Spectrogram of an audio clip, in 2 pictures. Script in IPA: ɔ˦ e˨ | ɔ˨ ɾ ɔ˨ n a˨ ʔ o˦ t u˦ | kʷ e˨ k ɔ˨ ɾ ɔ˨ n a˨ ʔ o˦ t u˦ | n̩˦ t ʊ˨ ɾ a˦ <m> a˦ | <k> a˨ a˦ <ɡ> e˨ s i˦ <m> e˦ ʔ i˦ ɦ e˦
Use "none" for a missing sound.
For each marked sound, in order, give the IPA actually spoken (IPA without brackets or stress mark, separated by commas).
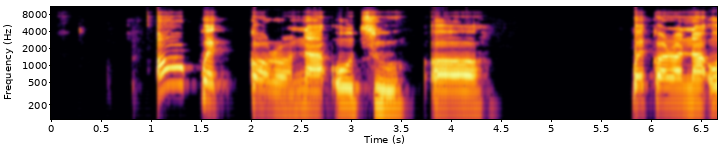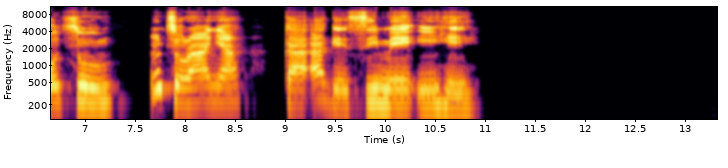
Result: ɲ, k, ɡ, m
